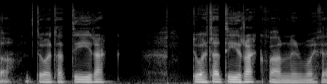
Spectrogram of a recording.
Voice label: "diragfarn" Welsh

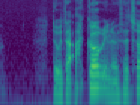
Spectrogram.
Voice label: "agor", Welsh

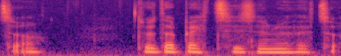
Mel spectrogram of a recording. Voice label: "betys", Welsh

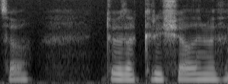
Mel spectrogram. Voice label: "crisial", Welsh

